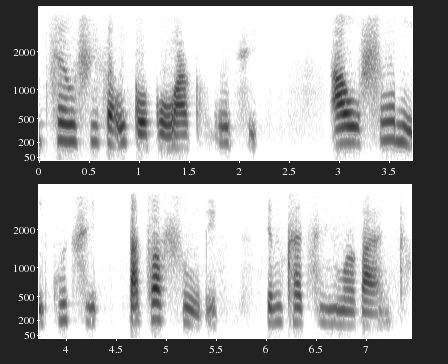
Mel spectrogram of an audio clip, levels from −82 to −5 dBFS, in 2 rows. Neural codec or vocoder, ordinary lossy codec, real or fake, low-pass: codec, 16 kHz, 0.5 kbps, FunCodec, trained on Chinese and English, 25 frames a second; none; fake; 3.6 kHz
